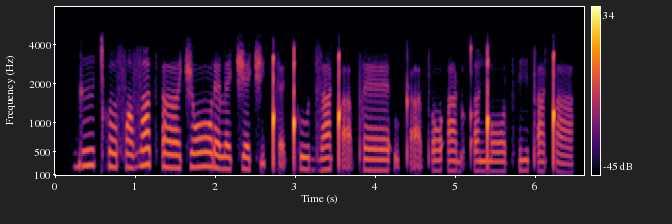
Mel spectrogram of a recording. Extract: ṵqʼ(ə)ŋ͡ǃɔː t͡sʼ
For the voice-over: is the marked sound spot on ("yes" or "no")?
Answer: no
